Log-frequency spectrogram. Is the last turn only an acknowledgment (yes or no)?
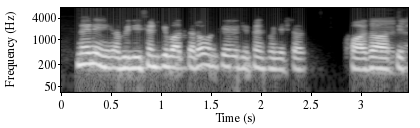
no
